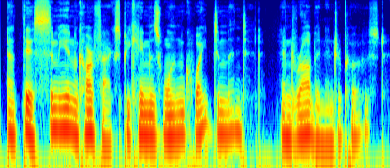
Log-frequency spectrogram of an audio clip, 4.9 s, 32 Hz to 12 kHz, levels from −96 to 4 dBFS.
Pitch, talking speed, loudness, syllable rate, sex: 105 Hz, 150 wpm, -18 LUFS, 5.6 syllables/s, male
